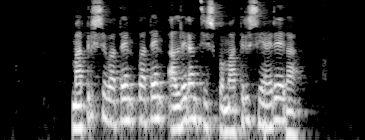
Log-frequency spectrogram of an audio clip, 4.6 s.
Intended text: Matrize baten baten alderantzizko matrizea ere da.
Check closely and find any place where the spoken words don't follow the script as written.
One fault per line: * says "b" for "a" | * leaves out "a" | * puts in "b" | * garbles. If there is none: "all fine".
all fine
